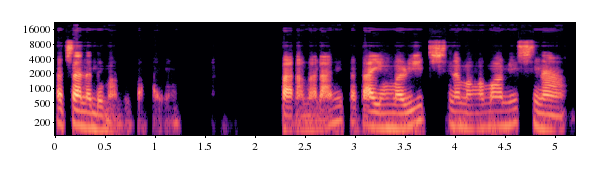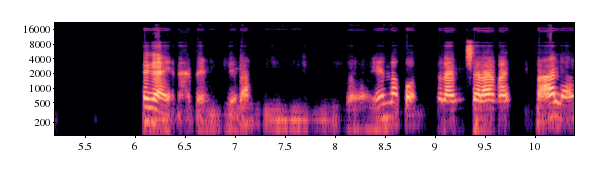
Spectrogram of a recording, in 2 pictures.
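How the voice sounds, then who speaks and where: A woman with a fairly low pitch, vocal fry and lively intonation talks at a moderate pace, with long, frequent pauses and big swings in loudness. The sound is dry and close, with no echo. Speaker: parent vlogger. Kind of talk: personal vlog monologue.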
